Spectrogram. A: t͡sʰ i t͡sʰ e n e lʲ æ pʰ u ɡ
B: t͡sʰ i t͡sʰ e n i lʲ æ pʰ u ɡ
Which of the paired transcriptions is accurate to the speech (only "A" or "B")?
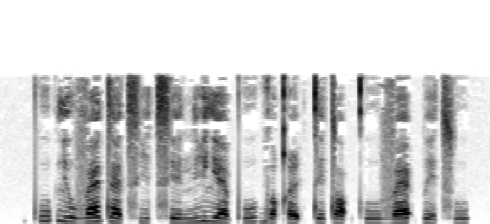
B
